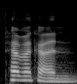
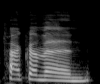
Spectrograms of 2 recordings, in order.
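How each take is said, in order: First: The word is said with an m sound, pemmican. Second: The word is said with a k sound, peckamen. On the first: The speaker calls it right. "It's pemmican" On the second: The speaker calls it wrong. "It's not Peckamen"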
